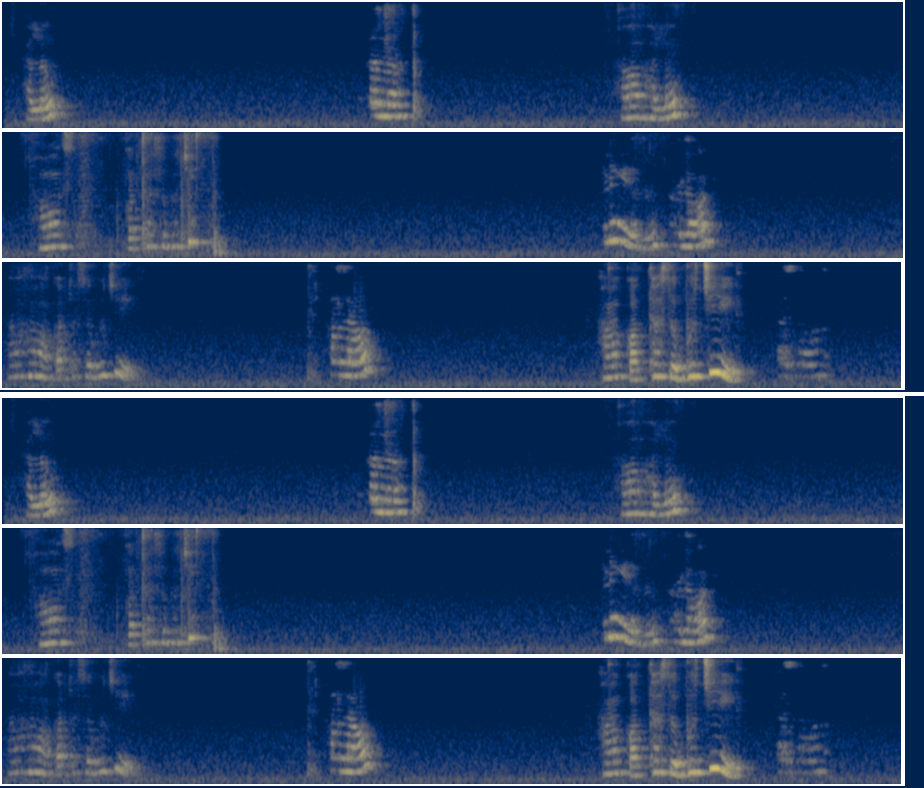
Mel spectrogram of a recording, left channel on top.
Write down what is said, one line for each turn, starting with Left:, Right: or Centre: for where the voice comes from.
Left: ହାଲୋ।
Right: ହାଲୋ।
Left: ହଁ -ହାଲୋ। ହଁ ଶ୍ କଥା ଶୁଭୁଚି?
Right: <unintelligible>
Left: Hello
Right: hello.
Left: ହଁ- ହଁ କଥା ଶୁଭୁଚି?
Right: ହାଲୋ।
Left: ହଁ କଥା ଶୁଭୁଚି?
Right: ହାଲୋ।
